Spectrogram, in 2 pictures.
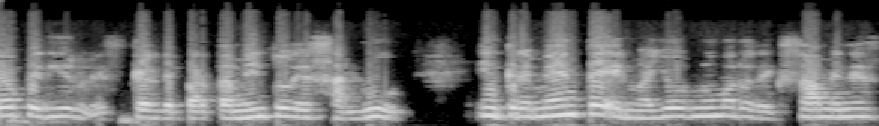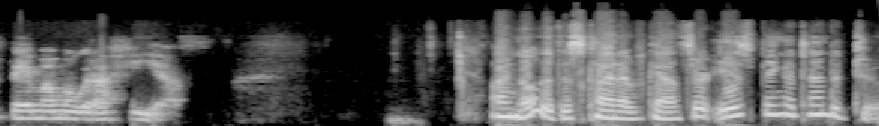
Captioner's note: speaking spanish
